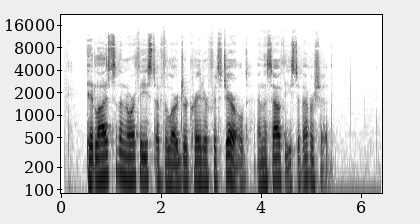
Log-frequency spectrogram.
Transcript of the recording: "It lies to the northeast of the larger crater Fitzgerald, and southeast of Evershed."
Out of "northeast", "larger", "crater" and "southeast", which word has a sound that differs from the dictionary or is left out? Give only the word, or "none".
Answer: none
